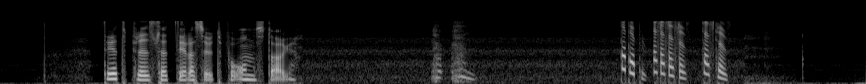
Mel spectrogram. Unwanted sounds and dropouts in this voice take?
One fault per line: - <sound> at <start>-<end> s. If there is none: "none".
- throat clearing at 4.3-5.1 s
- chirp at 6.2-7.3 s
